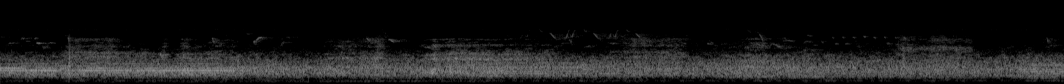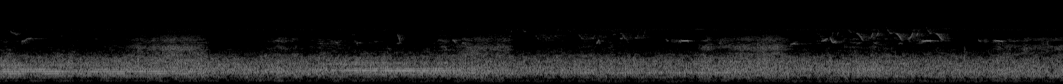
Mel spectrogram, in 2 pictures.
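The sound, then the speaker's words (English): A steady chorus of birds singing outdoors around 7:05 in the morning as the sun comes up, overlapping chirps and calls running continuously, slightly muffled, with no one speaking. “I hope you can hear these birds singing.”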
